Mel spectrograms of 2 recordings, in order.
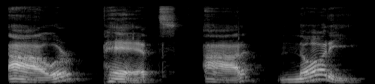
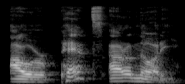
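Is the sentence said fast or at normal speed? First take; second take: normal; fast. First: The sentence is said at normal speed. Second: The sentence is said more quickly.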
